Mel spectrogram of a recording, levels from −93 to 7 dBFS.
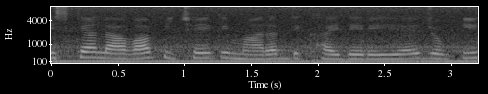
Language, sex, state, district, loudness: Hindi, female, Bihar, Vaishali, -37 LUFS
